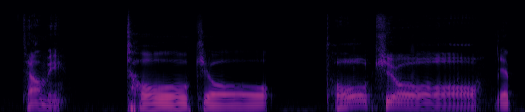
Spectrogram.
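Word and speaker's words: 東京: it correctly tell me Tokyo Tokyo yep tolkill has two long vowels one on the toe and then another one on the kill and it's Tokyo um speaking of um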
